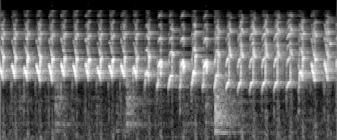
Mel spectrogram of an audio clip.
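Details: Long ngekek song of a fighter lovebird, played to draw other lovebirds into singing: a dense stream of shrill, scratchy chirps pulsing quickly and steadily throughout, with faint low knocks underneath.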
